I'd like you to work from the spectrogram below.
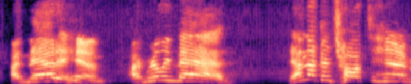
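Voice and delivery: loud, high venting, stretching out the words; acted anger. Wife venting about her husband in an example, hammed-up mad. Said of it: "and I'm pissed".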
